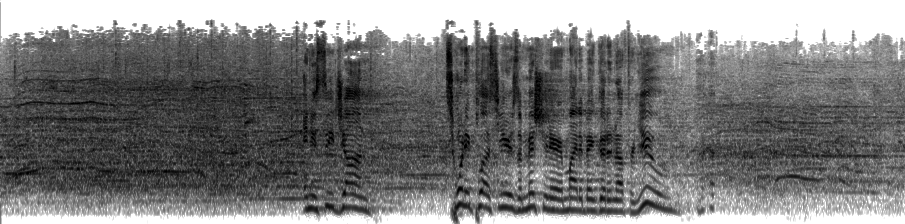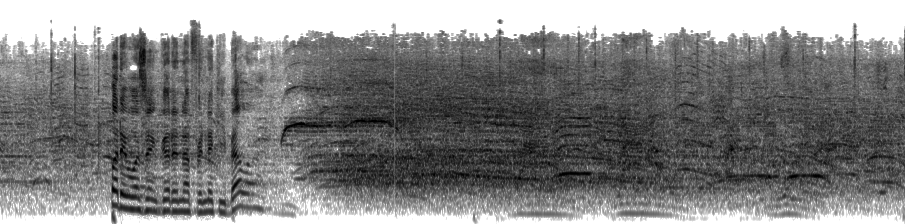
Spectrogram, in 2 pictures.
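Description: A large crowd cheers and chants loudly.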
